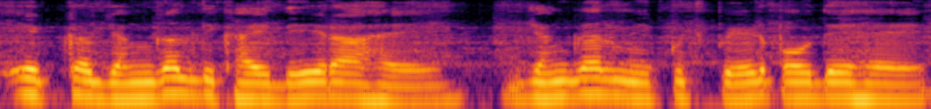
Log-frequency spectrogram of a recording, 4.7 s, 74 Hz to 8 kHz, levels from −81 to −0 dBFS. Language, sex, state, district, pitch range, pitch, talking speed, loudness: Hindi, male, Maharashtra, Gondia, 110-125 Hz, 120 Hz, 155 wpm, -16 LUFS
